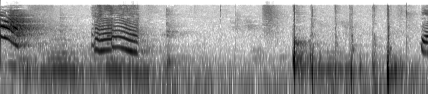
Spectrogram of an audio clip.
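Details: Caged-at-home talking parrot imitating words like "mummy": a high squeak, then a wavering harmonic spoken-sounding phrase, followed by a string of sharp clicks and taps against a steady low room hum.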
